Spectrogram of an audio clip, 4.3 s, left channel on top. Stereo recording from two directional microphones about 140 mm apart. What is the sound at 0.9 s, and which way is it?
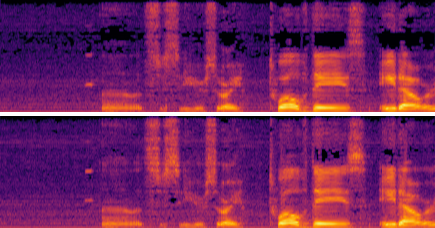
Speech, centre (ahead or behind).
